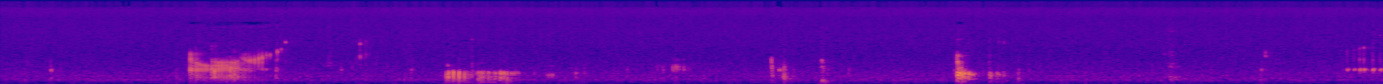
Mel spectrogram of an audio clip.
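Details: Quiet gurgling stomach rumbles and brief squelches at irregular intervals over soft hiss; ordinary stomach growling from hunger (borborygmi).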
